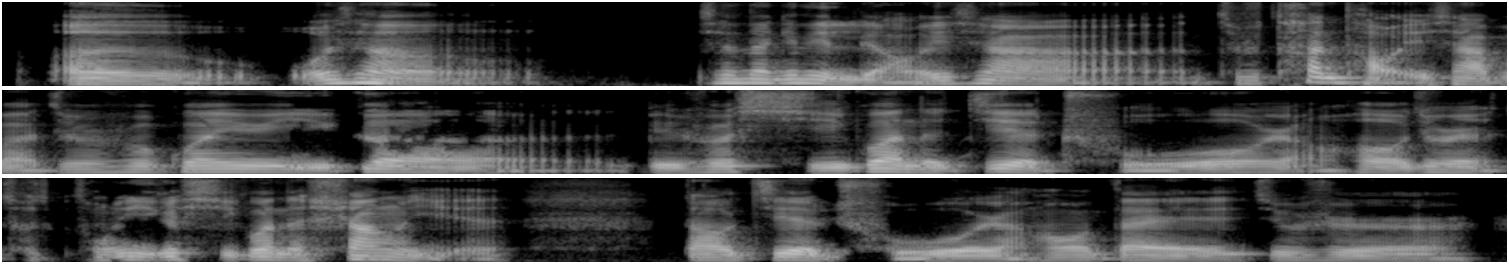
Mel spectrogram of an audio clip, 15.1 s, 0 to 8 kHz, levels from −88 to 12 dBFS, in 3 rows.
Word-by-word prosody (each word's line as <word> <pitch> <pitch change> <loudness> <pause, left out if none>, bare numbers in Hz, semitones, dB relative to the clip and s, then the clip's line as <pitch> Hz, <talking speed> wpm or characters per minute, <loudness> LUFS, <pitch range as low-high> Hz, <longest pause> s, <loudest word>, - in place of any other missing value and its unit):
呃， 100 -3 +2 0.3
我 - - +2
想 130 -10 +4 0.8
现 135 0 -1
在 135 -1 +3
跟 135 - +2
你 130 - +4
聊 80 -6 0
一 110 - +2
下， 105 -8 0 0.5
就 - - -11
是 110 - -7
探 170 -3 +2
讨 150 - +1
一 - - -1
下 100 -3 0
吧。 80 -4 -3
就 95 +7 -7
是 95 - -10
说， 100 0 -4
关 105 +1 +2
于 105 -1 +3
一 85 -4 0
个 110 - +1 0.8
比 - - -2
如 85 0 -1
说 100 +2 0
习 95 -5 -2
惯 110 +5 +5
的 90 - +2
戒 110 +5 +1
除， 80 +6 -2
然 85 -5 -5
后 90 +2 0
就 100 +4 -2
是 95 -1 -1
从 - - -14
从 95 +3 -3
一 105 - +1
个 115 - +3
习 115 - -4
惯 115 -1 +3
的 - - 0
上 120 -5 +2
瘾 80 - -6 0.6
到 - - +2
戒 - - +4
除， 80 +4 0
然 85 - +1
后 90 0 -2
再 85 -3 0
就 85 +3 -7
是 80 -4 -3
95 Hz, 210 characters per minute, -25 LUFS, 85-110 Hz, 0.8 s, 惯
